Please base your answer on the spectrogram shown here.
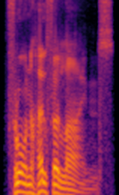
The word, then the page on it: Fraunhofer lines: British English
